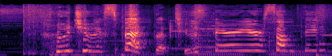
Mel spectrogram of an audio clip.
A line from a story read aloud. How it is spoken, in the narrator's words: Jessica laughed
